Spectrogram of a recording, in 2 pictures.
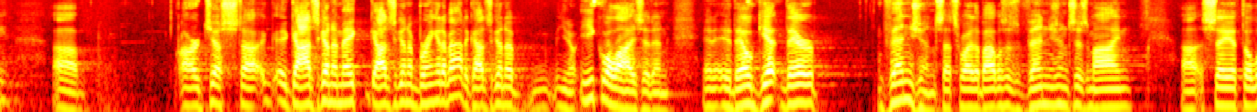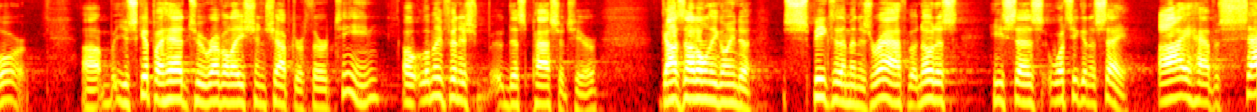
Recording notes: Session from the Prophecy Conference at Northstar Family Church in Flowery Branch, GA.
